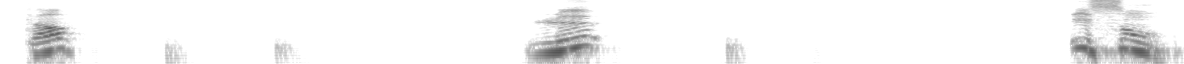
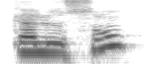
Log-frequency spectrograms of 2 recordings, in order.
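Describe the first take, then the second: First: "K, le et son" broken up with long pauses; syllable by syllable. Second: Said in the usual way. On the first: Shown as a demonstration. Teacher splitting caleçon for learners, "K, le et son" syllable by syllable. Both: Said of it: "possède trois syllabes".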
